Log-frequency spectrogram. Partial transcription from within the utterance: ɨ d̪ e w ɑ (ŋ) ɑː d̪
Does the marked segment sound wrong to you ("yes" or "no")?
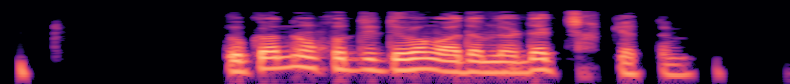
no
